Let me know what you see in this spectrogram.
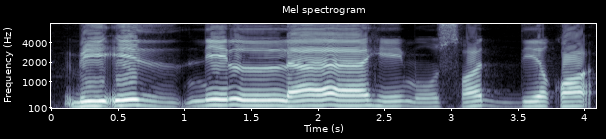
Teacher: Dan lafal Allah di sini dibaca dengan lam tarqiq. Bukan dibaca dengan nillah, tapi nillah.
